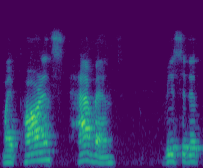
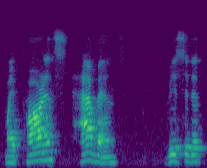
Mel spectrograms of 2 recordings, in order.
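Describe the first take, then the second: First: The negative is said as one contracted word. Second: The negative is said as one contracted word.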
